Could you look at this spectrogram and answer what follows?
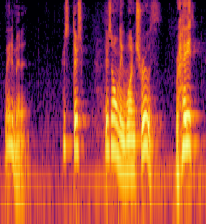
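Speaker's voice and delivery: hammed-up indignant "wait a minute"; mock worked-up protest. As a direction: play the riled-up debater over doctrine. Mock doctrinal argument.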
